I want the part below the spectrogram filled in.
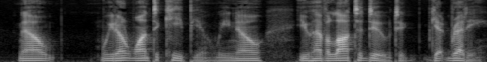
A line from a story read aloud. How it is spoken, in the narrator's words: said Daddy gently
